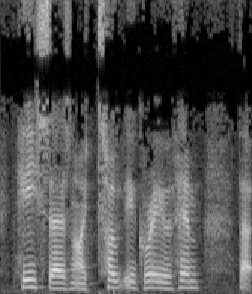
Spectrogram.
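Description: In a very clean recording with a silent background, a woman with vocal fry and a fairly low pitch speaks at a moderate pace. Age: 50s. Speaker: racehorse trainer. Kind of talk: casual interview. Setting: studio.

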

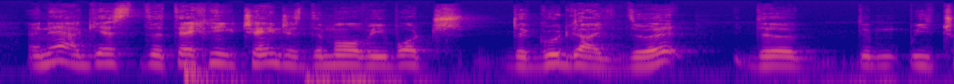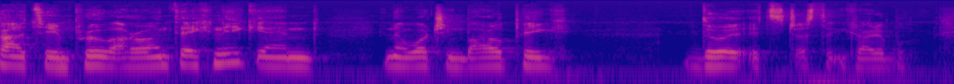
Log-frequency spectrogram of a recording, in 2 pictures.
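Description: A man talks at a fairly quick pace, his pitch fairly high. His intonation stays fairly even. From Serbia. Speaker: swimwear business owner. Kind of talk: casual chat. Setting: studio.

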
